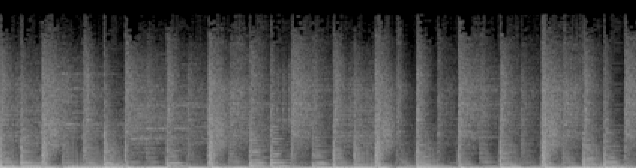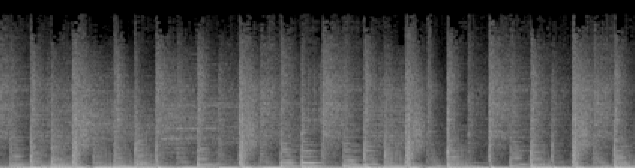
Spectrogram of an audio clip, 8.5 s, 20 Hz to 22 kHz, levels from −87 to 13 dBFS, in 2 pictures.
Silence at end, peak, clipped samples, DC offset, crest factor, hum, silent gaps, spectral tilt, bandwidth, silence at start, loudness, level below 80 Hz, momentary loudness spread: 0 s; -2 dBFS; under 0.1%; under 0.1%; 14 dB; none; none; -4.5 dB/octave; 19 kHz; 0 s; -18 LUFS; -18 dBFS; 3 LU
